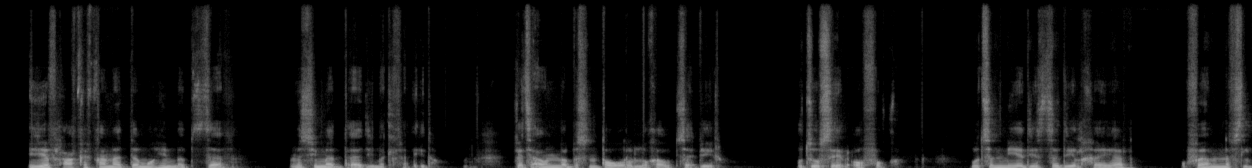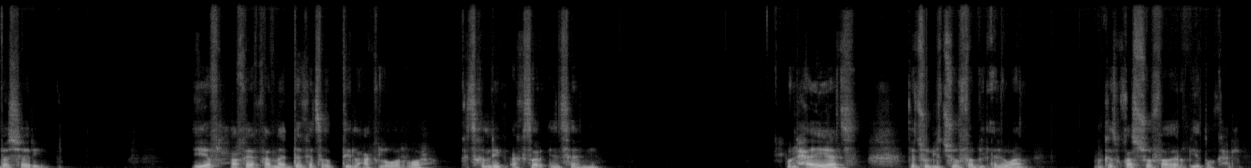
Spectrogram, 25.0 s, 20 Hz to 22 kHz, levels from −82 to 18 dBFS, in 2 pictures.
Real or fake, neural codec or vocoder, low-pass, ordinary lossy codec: real; none; none; none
